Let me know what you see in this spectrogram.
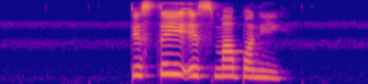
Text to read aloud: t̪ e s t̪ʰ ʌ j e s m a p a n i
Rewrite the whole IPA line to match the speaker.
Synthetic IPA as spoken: t̪ e s t̪ ʌ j e s m a p ʌ n i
